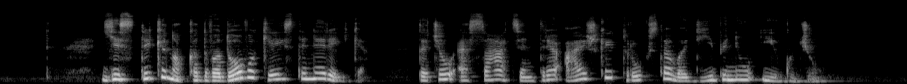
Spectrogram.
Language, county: Lithuanian, Tauragė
